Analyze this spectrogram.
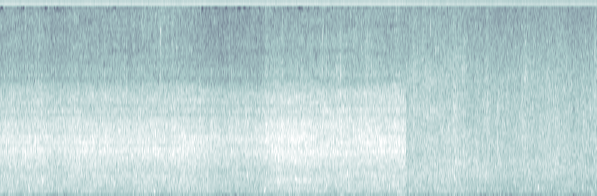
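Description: Small waves washing in over a sandy beach in a steady wash of surf. About five seconds in it turns a little quieter and duller.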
